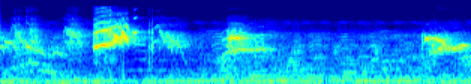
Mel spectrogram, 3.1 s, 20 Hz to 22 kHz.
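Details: A green pair of Fischer's lovebirds, recorded October 16, 2023, gives three short, shrill chirps spaced about a second apart, with quiet gaps and a faint low background hum between them.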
